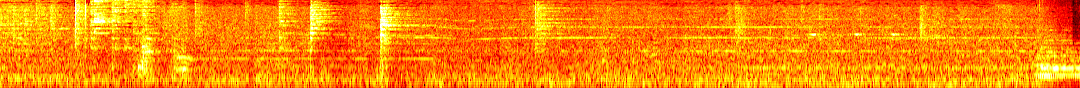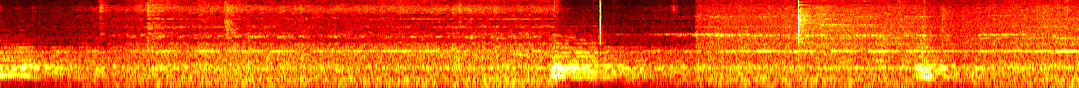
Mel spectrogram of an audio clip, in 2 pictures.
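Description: Freight train cars rolling past with a steady rumble and wheels clicking over the rail joints. The locomotive horn sounds a long blast about halfway through, another a few seconds later, and a short one near the end.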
